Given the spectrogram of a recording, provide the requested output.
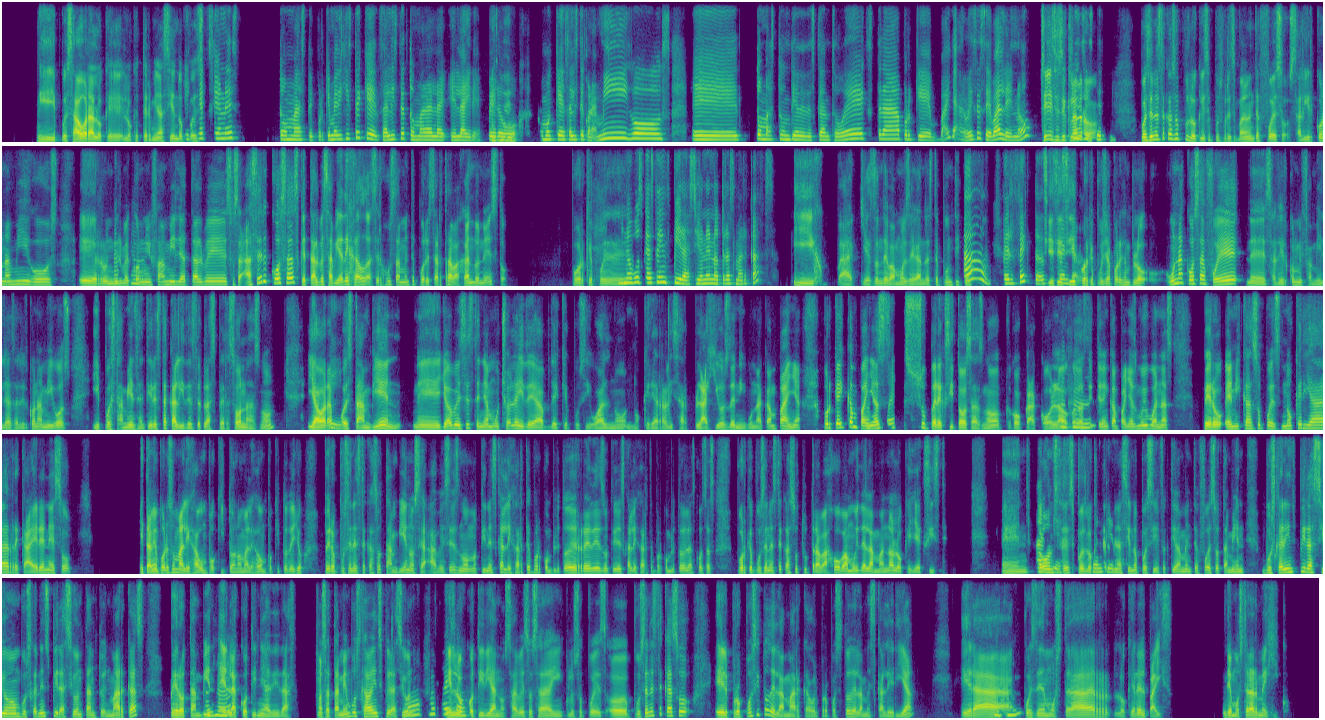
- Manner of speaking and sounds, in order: other noise
- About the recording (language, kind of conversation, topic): Spanish, podcast, ¿Cómo usas el fracaso como trampolín creativo?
